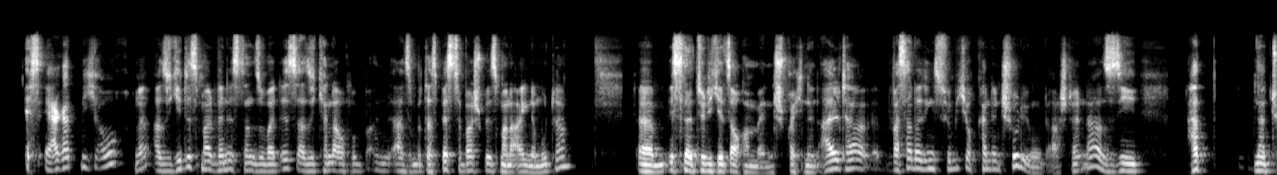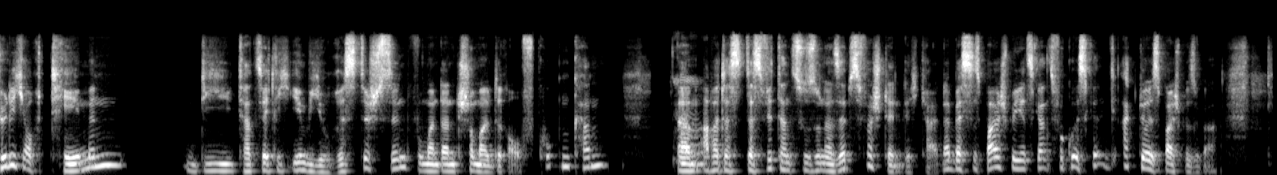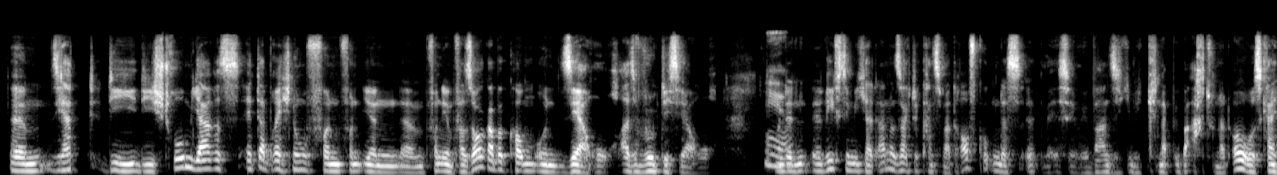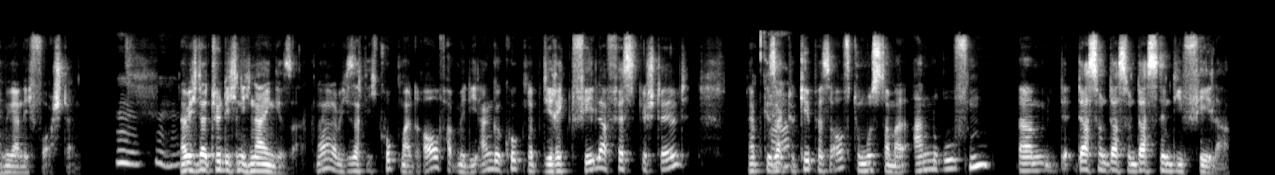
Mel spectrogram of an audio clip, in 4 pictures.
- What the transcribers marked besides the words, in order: unintelligible speech; stressed: "sehr"
- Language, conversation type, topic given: German, advice, Wie finde ich am Wochenende eine gute Balance zwischen Erholung und produktiven Freizeitaktivitäten?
